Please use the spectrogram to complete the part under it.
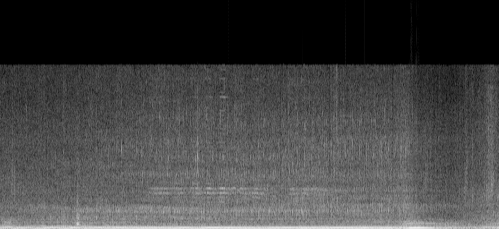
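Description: A sports car pulls away with a loud engine roar.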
